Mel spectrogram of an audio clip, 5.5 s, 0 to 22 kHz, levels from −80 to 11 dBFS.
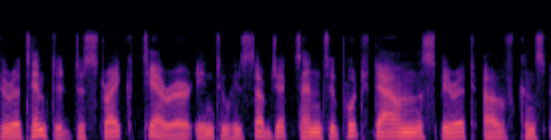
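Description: No technical faults can be heard in this recording.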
